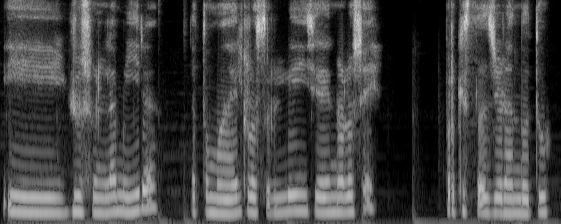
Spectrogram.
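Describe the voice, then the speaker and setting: A woman casually retelling a comic story, reading the characters' lines slowly and chatting between them. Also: mid-range voice, level tone, warm tone, dry recording, faint music behind. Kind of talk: casual comic recap with read-out dialogue.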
